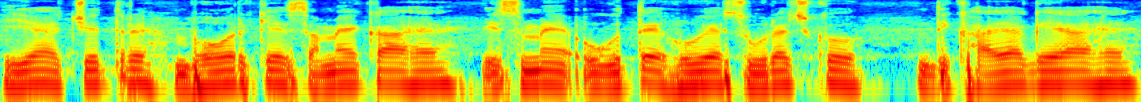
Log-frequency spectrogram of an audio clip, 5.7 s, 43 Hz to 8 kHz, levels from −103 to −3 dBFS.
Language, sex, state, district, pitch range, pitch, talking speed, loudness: Hindi, male, Bihar, Gaya, 95-110 Hz, 105 Hz, 155 wpm, -17 LUFS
